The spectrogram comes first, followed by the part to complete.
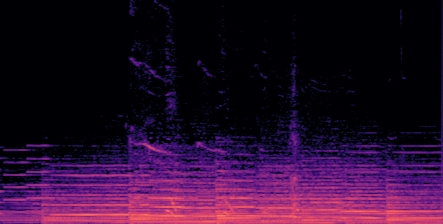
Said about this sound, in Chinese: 听到前面狗狗的叫声，大家有什么想法呢？是不是觉得它们很可怜呢？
